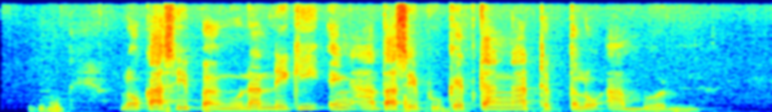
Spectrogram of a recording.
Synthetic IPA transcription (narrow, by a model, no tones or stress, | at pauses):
lokasib̥ä̤ŋunanːikiɪŋat̪aseb̥ṳkɪt̪̚kaŋːaɖ̥ə̤p̚t̪əloʔambɔn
